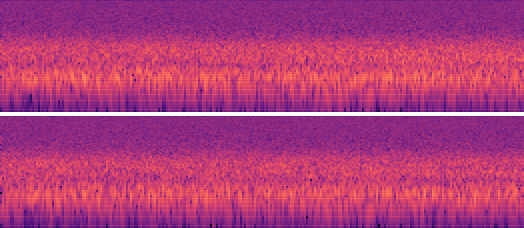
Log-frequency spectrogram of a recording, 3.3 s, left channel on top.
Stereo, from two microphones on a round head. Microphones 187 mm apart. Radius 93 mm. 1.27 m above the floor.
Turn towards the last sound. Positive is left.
No sound to turn to.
